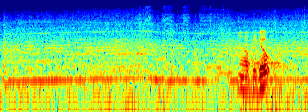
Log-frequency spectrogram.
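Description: A race car engine in a racing video game holds a steady mid-pitched drone through a practice lap, then rises in a brief rev toward the end, with a voice speaking over it.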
